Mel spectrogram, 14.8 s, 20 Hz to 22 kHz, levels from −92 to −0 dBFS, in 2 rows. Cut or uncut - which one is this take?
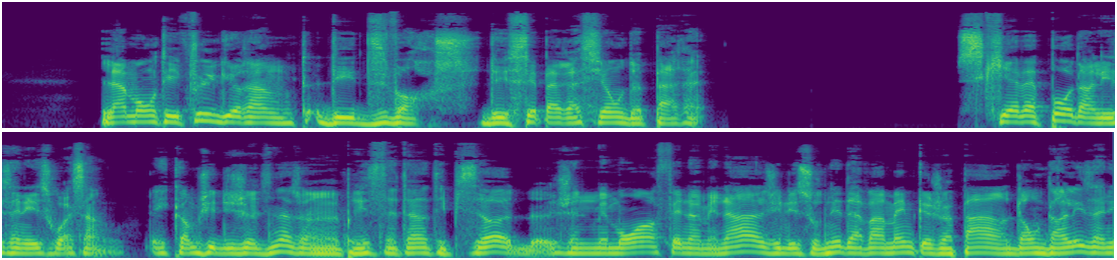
uncut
